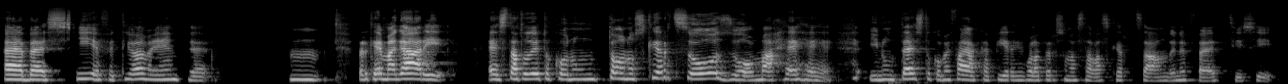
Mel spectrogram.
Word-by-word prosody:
Eh 225 -1 +8
beh 215 -1 +4
sì, 210 +5 -4
effettivamente, 220 -4 -4 0.6
mhmm, 220 -1 -3 0.3
perché 245 +2 +1
magari 240 -2 +8 0.4
è 230 - 0
stato 245 +2 +3
detto 250 0 +1
con 235 -2 -3
un 235 0 -5
tono 260 -2 0
scherzoso, 250 -6 -1
ma, 205 -1 +1
eh, 215 -5 -5 0.2
eh, 295 - -14
in 210 +1 -5
un 220 -1 -5
testo 250 0 +1
come 210 -2 -7
fai 225 0 +1
a 200 -1 0
capire 200 0 -9
che 195 - -10
quella 195 -1 -6
persona 200 -1 -11
stava 185 -3 -9
scherzando? 175 -1 -8
In 190 - -9
effetti, 175 -4 -10
sì. 165 +1 -14
220 Hz, 150 wpm, -23 LUFS, 200-245 Hz, 0.6 s, Eh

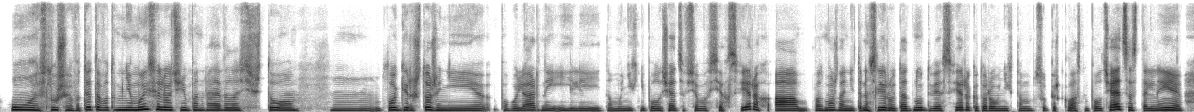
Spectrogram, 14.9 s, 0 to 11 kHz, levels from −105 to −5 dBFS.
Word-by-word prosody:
Ой, 235 -4 +5
слушай, 210 +2 -1
вот 200 +4 -3
эта 250 +1 +3
вот 220 0 -3
мне 225 +1 +4
мысль 260 +3 +5
очень 225 -2 +2
понравилась, 210 -1 -1
что, 210 -2 +1 0.4
м, 195 0 -6
блогеры 220 -1 +4
ж - - -8
тоже 235 -4 +4
не 195 -1 -1 0.2
популярны 200 0 -3
или 190 -1 -4
там 180 - -9
у - - -5
них 195 +1 -5
не 195 - -5
получается 195 +1 -3
всё 190 +1 -5
во 185 - -5
всех - - -7
сферах, 245 -2 -1
а 195 0 +4 0.2
возможно, 205 +2 0
они 195 -1 0
транслируют 205 +1 +2
1-2 185 0 +2
сферы, 220 +5 -1
которые 185 -1 -1
у - - -2
них 180 0 -5
там 180 0 -7
супер-классно 185 0 -7
получаются, 235 +7 +3
остальные 200 +1 +2
200 Hz, 155 wpm, -20 LUFS, 190-220 Hz, 0.4 s, Ой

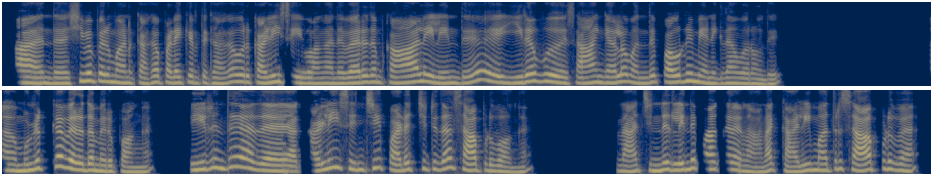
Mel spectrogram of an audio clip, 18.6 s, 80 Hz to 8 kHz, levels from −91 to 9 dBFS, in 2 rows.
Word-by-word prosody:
அ - - -1 0.2
அந்த 185 -1 -2 0.2
சிவபெருமானுக்காக 220 -7 0
படைக்கிறதுக்காக 200 0 -3
1 225 - -2
களி 200 +3 +2
செய்வாங்க. 185 -3 -3
அந்த 185 0 -2
வெரதம் 215 +2 0
காலையிலேந்து 200 -2 +1 0.5
இரவு 245 +2 +1 0.2
சாய்ங்காலம் 205 +4 -1
வந்து 190 +3 -3
பௌர்ணமி 230 +1 +2
அன்னைக்கு 185 -1 -4
தான் 185 -1 -3
வரும் 175 -2 -4
அது. 160 +1 -6 1.6
அ - - 0 0.2
முழுக்க 265 +10 +1
விரதம் 225 -6 +5
இருப்பாங்க. 170 -2 -3 0.6
இருந்து 290 +4 +1 0.2
அத 250 -5 +1 0.5
களி 230 +9 +2
செஞ்சி 240 +2 -1
படச்சிட்டு 240 +5 -1
தான் 300 -1 +2
சாப்பிடுவாங்க. 200 -7 +1 1.0
நான் 185 +2 -1
சின்னதில 220 +2 +2
இருந்தே 255 +6 +2
பாக்குறேன் 250 -4 0
நான். 165 -2 -4
ஆனா, 195 +4 0 0.2
களி 175 +4 0
மாத்திரம் 240 +5 -2
சாப்பிடுவேன். 220 -1 +2
215 Hz, 125 wpm, -22 LUFS, 190-240 Hz, 1.6 s, விரதம்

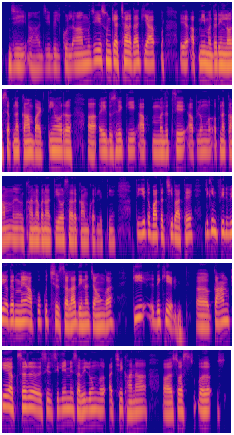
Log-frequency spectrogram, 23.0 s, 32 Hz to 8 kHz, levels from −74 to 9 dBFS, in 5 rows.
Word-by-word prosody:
जी 120 0 -3
अ, 110 -2 -9
जी 115 +2 -12
बिल्कुल 115 +1 -7
अ, 125 +1 -1
मुझे 140 +4 -2
ये 165 0 +2
सुनके 155 -1 +3
अच्छा 145 +2 +5
लगा 140 +1 +3
कि 145 +1 -4
आप 140 0 -1 0.4
अ 135 0 -1
अपनी 140 -1 0
मदर 130 0 +2
इन 130 -1 +4
लॉ 125 0 +5
से 125 +1 -1
अपना 130 0 0
काम 125 0 +2
बाँटती 115 +2 -1
है 135 - +3
और 130 -1 +2 0.4
अ, 115 -2 +2
एक-दूसरे 130 +1 0
की 135 +2 -5 0.2
आप 125 0 -10
मदद 125 0 -2
से 135 0 +2 0.2
आप 120 - -15
लोग 130 +1 -5
अपना 130 - -3
काम 125 0 -2
खाना 120 -1 0
बनाती 115 0 -1
हैं 125 - +2
और 120 - +2
सारा 120 -1 -1
काम 110 -1 -3
कर 110 0 -9
लेती 105 +4 -12
हैं। 110 0 -8 0.4
तो 170 - -5
ये 180 +2 +2
तो 180 - -2
बात 155 -1 +4
अच्छी 145 +3 -1
बात 135 -4 +1
है, 150 +2 +3 0.3
लेकिन 195 +3 +1
फ़िर 190 0 -1
भी 185 +2 +3
अगर 170 -1 +3
मैं 165 - +6
आपको 155 +1 -1
कुछ 155 0 -5
सलाह 135 0 +4
देना 135 -1 +1
चाहूँगा 130 +2 0 0.4
कि 225 +2 +1
देखिए 160 -1 +1
अ, - - -5 0.5
काम 130 +7 +1
के 190 -1 +5
अक्सर 170 -1 +4
सिलसिले 150 +3 -3
में 160 0 0
सभी 140 -1 +1
लोग 150 0 -1
अच्छे 145 +2 -3
खाना 135 +1 -2 0.4
अ, 125 -1 +2
स्वस्थ 140 +5 -2
अ, - - -19
स्वस 140 -2 0
135 Hz, 195 wpm, -22 LUFS, 125-150 Hz, 0.5 s, मैं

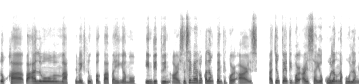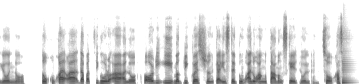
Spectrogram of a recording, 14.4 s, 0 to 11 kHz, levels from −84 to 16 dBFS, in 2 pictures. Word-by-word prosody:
ka 155 -4 +4
paano 200 +1 +2
mo - - +5 0.2
mama-maximize 165 -3 -2
'yung 185 -3 -2
pagpapahinga 160 -5 -1
mo 115 -2 -5 0.2
in 195 - 0
between 185 -3 0
hours, 120 +4 -1
kasi 235 +6 +1
meron 245 -2 0
ka 225 - +2
lang 220 -1 0
24 185 -3 -1
hours 130 +4 0 0.2
at 190 - 0
'yung 240 - +1
24 230 -1 +1
hours 190 -1 +1
sa'yo 155 -6 -1
kulang 215 -1 +1
na 195 - -1
kulang 165 -7 -2
'yun 120 +1 -1
'no. 115 -2 -7 0.3
So 190 -2 +1
kung 220 -2 -11
ka 230 -2 +5
ah, 220 -1 +4
dapat 225 0 +1
siguro, 215 -2 +1
ah, 175 -2 +4
ano 145 -3 -1 0.2
or 225 +1 +5
i 220 - -6
i 230 0 -2
mag-requestion 200 -2 -1
ka - - +4
instead 175 +1 -1
kung 190 - -2
ano 200 +1 +3
ang 185 0 +1
tamang 155 0 0
schedule, 115 -3 -2 0.2
so 155 -3 0
kasi 270 +9 -2
185 Hz, 195 wpm, -21 LUFS, 155-215 Hz, 0.3 s, mo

